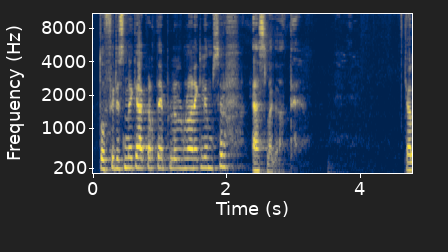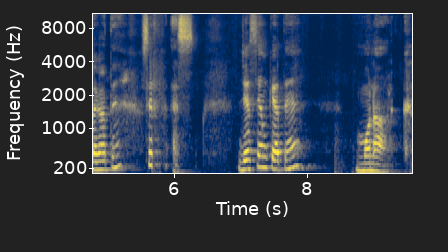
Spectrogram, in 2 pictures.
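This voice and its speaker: A man's voice: sits high, warm tone. A man with an Indian accent teaching English grammar, explaining each rule step by step and asking and answering his own questions. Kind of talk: classroom lecture.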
